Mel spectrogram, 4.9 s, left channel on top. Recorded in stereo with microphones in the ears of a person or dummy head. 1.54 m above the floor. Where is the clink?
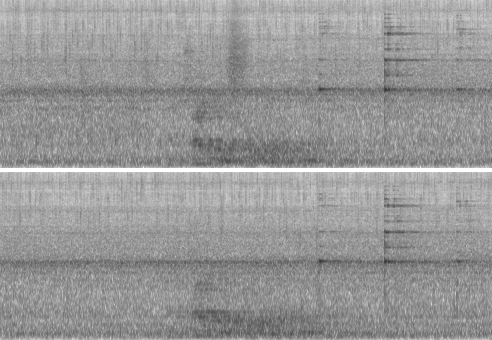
5° left (ahead or behind), 4.5 m.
